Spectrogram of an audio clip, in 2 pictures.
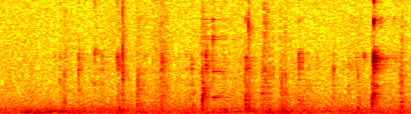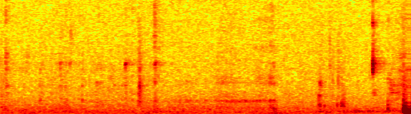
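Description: Faint close-up chewing of a bread-and-cheese canapé, with scattered small mouth clicks and one sharper click about four seconds in.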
